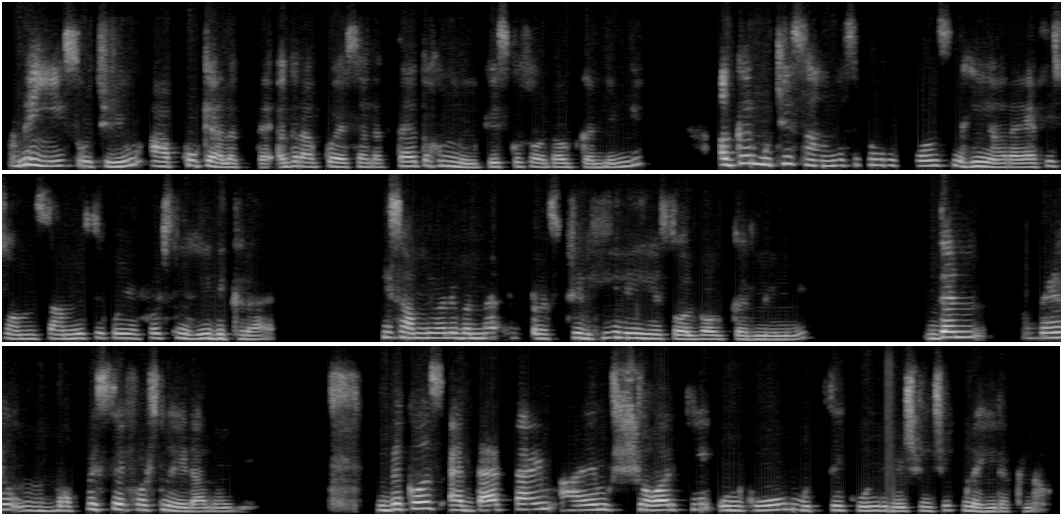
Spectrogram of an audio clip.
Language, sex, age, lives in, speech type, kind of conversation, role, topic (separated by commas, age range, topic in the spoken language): Hindi, female, 20-24, India, conversation, podcast, guest, Conflict ke baad pehli baar baat kaise shuru karte ho?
